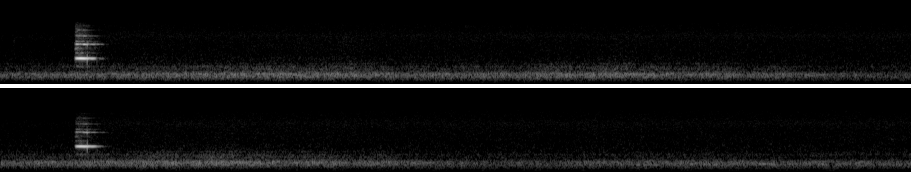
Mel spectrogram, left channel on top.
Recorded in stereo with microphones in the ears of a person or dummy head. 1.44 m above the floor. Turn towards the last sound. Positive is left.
turn(degrees=75)  # may be behind; listen again after turning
